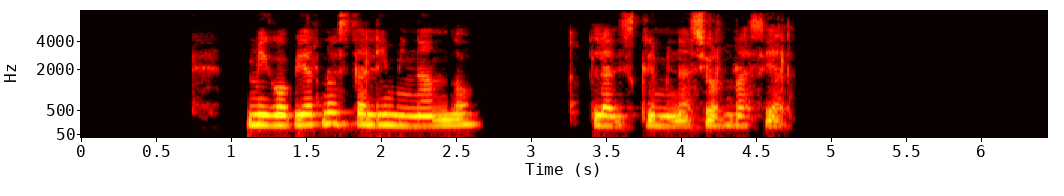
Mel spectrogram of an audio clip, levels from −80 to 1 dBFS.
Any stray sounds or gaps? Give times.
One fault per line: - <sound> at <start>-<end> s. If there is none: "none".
none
